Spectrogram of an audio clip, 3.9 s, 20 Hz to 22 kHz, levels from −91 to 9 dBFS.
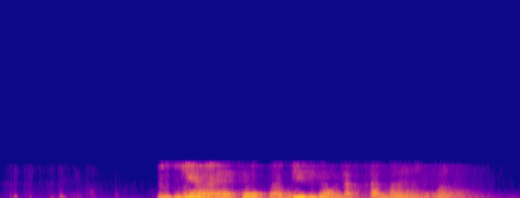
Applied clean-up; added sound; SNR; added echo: neural mask model DeepFilterNet 3.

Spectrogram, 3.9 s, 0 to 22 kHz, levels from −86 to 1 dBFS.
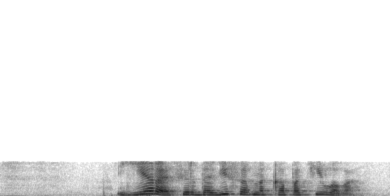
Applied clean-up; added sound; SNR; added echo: none; none; none; none.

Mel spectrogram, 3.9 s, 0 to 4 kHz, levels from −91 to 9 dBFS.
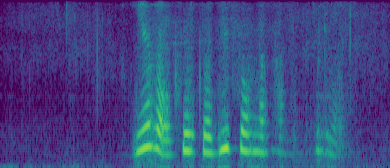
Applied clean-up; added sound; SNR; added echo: neural separator model SepFormer WHAMR!.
